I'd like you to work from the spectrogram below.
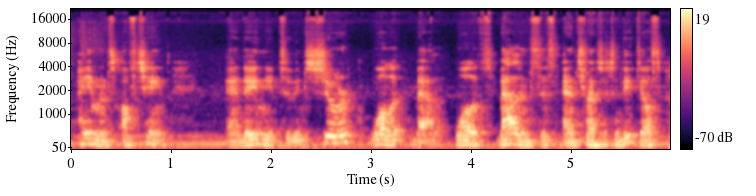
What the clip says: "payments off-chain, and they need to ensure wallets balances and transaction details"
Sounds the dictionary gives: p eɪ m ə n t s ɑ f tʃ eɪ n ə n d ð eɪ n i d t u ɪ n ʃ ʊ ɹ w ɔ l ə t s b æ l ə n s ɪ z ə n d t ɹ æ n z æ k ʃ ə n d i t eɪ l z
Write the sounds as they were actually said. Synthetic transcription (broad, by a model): p eɪ m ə n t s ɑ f tʃ eɪ n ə n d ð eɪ n i d t u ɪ n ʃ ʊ ɹ w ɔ l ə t b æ l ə n s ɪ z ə n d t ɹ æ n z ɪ ʃ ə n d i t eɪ l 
